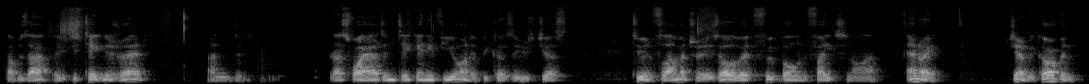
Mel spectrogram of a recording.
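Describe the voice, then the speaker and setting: A man's voice: on the low side, a little fast, a little mellow. A middle-aged man from Glasgow with a Glaswegian Scottish accent, giving a rambling home video monologue with many ums and restarts. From Scotland. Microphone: handheld phone or camera. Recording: echoey room.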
